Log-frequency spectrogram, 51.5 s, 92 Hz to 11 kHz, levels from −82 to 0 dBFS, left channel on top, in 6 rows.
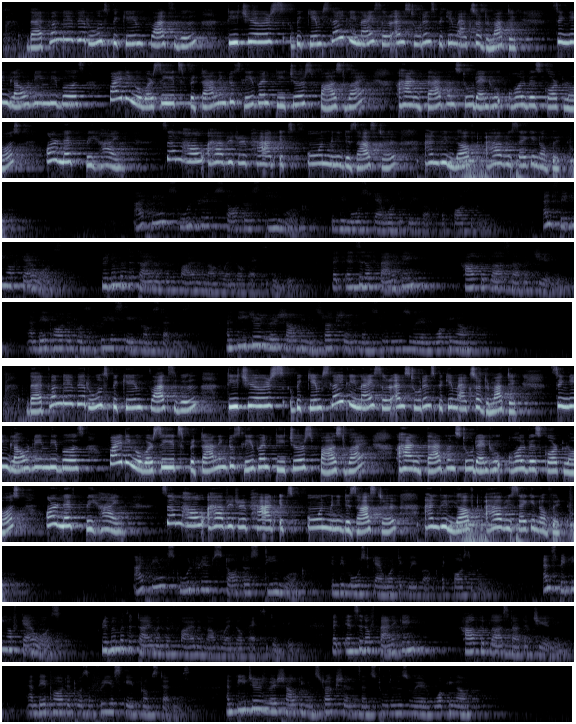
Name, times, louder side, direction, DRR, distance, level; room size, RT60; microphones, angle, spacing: voice 1, 0.4-17.4 17.8-19.0 19.6-21.4 21.7-25.8, right 3 dB, 40° right, 10 dB, 0.8 m, -29 dB
voice 2, 27.7-30.2 30.7-32.2 32.5-33.0 33.8-35.2 35.8-38.7 39.0-40.5 41.2-42.8 43.3-45.7 46.3-49.9, right 2 dB, 90° right, 3 dB, 4.2 m, -47 dB
27.0 x 21.5 x 9.3 m, 1.2 s
head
